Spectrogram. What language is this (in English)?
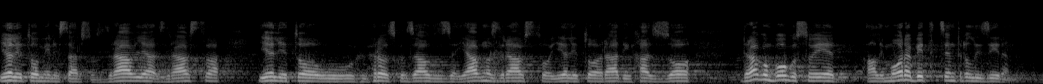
Croatian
